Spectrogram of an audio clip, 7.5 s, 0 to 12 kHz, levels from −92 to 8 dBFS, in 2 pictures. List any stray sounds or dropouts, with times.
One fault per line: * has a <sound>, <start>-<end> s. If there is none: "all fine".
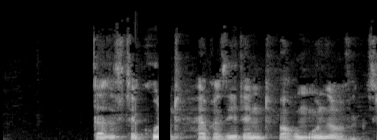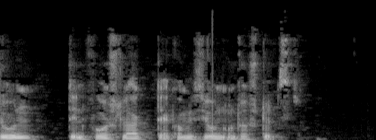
* has a dropout, 1.6-1.7 s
